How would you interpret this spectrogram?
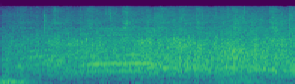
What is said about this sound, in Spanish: Ese es el aplauso.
